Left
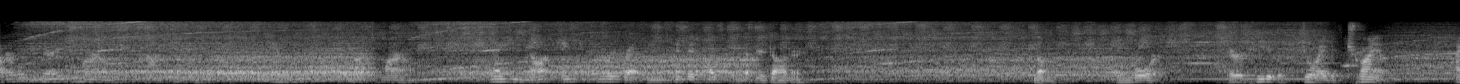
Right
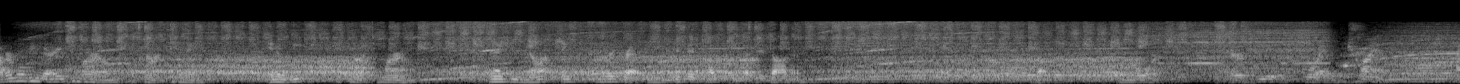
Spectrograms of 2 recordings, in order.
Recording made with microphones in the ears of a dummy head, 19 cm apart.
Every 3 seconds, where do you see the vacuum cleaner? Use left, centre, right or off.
left, centre, right, right, right.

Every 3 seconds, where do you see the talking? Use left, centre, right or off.
right, right, centre, left, left.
